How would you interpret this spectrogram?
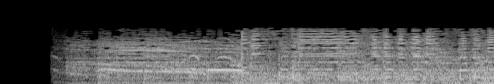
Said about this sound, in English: I'm digging it. Oh. I'm excited. It is good. I just hear the cheering. You can't help but get excited about it. That's all. This is in a parade.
